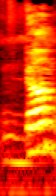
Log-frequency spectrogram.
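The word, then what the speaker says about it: dumb: डॉम, डॉम, डॉम नहीं, डॉम पढ़ेंगे, डी यू एम बी.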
